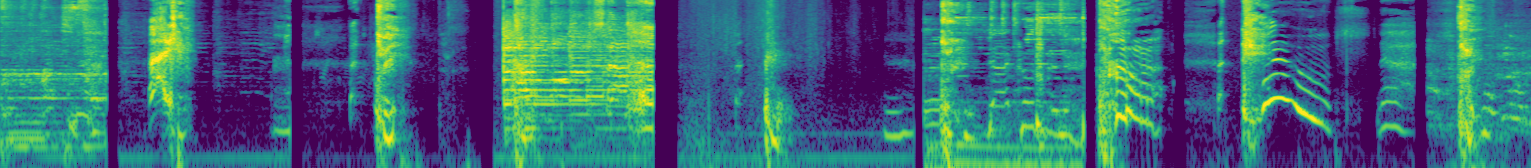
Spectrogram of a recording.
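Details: Compilation of a person's sneezes over a year: several loud, explosive sneeze bursts with background music; repeated sneezing.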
